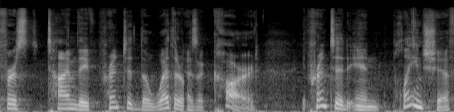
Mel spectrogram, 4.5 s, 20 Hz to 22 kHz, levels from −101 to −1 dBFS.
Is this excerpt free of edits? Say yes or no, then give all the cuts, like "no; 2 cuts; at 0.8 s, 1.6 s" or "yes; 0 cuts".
no; 2 cuts; at 1.8 s, 3.0 s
